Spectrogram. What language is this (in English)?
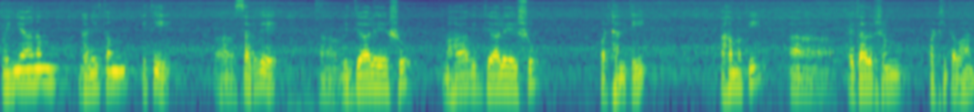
Sanskrit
